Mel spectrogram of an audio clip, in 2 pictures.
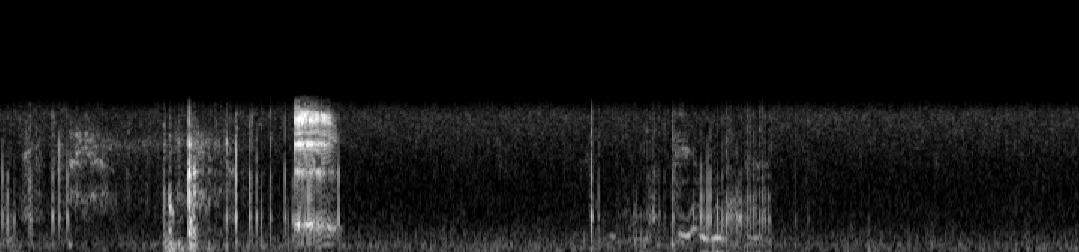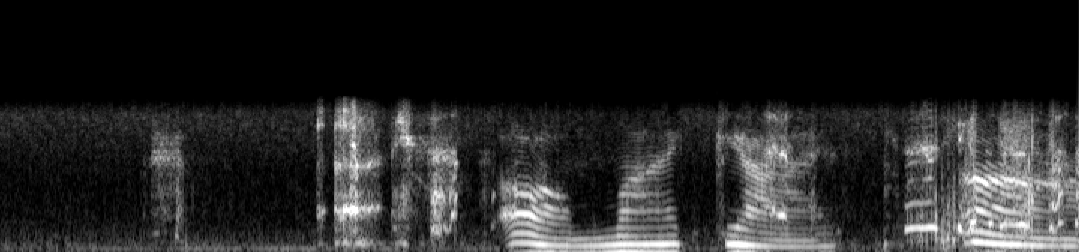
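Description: Quiet room noise, then a run of drawn-out, croaky voiced belches after drinking; burping.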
